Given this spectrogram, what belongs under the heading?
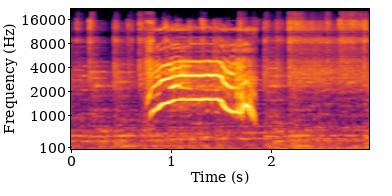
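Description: A character in the video game Re:Zero − Starting Life in Another World screams once, loud and close, a high rising-then-sustained shriek lasting about a second over steady game music.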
